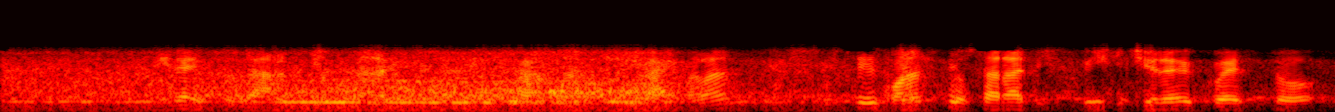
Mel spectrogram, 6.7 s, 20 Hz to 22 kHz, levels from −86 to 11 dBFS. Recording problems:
phone-call audio; poor line; nothing above 3.5 kHz
traffic noise; loud; throughout; 1 dB below the speech

